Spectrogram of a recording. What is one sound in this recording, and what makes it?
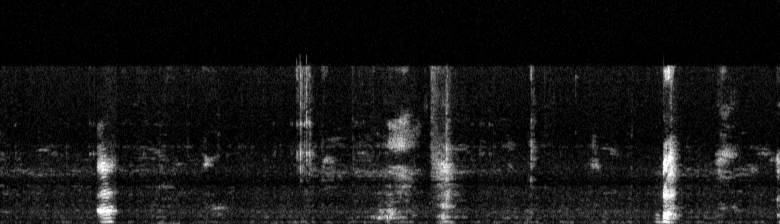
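A small child babbles.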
